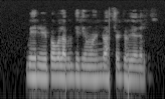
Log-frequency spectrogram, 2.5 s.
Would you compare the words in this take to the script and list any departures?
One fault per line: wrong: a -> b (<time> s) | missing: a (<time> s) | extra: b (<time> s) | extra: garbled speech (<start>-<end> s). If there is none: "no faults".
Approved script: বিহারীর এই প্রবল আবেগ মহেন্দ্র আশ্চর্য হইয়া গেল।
extra: দেখিয়া (1.1 s)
